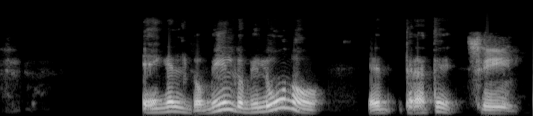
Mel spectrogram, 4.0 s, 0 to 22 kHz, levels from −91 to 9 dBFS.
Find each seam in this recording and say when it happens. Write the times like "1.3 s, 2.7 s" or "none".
1.4 s

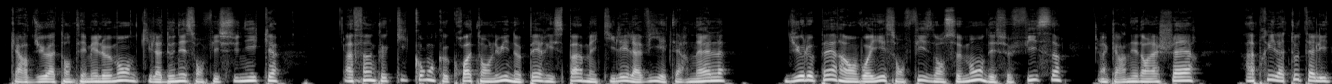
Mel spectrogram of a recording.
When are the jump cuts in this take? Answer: 7.7 s

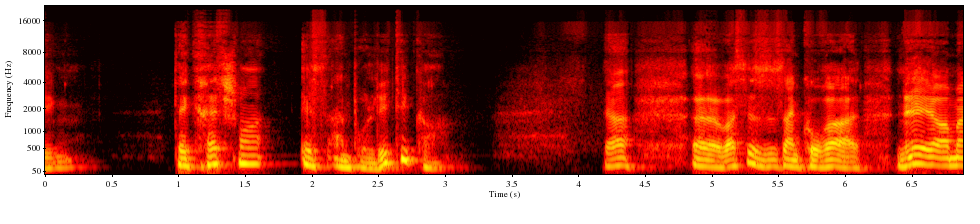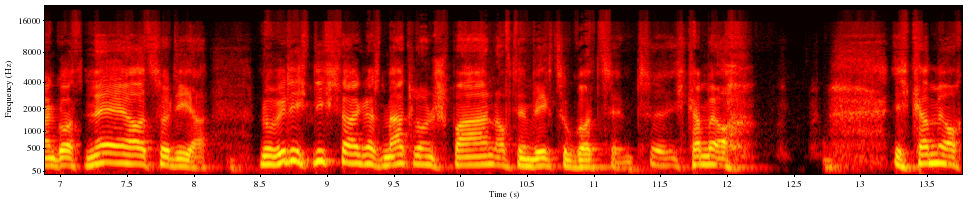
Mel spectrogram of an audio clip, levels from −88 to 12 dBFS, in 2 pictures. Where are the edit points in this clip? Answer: 4.2 s, 7.1 s

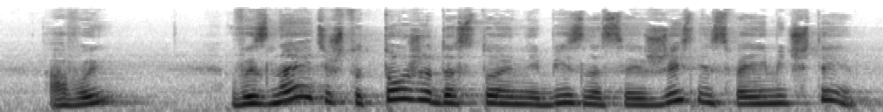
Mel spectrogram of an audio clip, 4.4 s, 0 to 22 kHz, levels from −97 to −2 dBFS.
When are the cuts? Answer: none

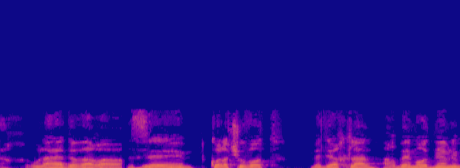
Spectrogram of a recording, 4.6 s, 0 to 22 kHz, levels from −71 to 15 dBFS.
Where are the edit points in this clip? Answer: 1.2 s

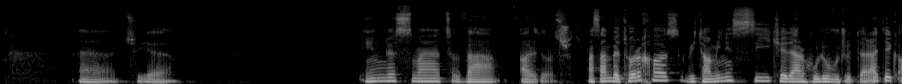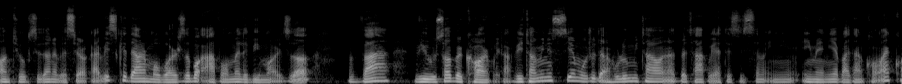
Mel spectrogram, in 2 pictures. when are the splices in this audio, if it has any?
5.8 s

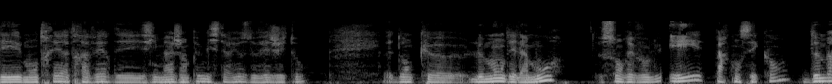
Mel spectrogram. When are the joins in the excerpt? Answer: 3.8 s, 6.6 s

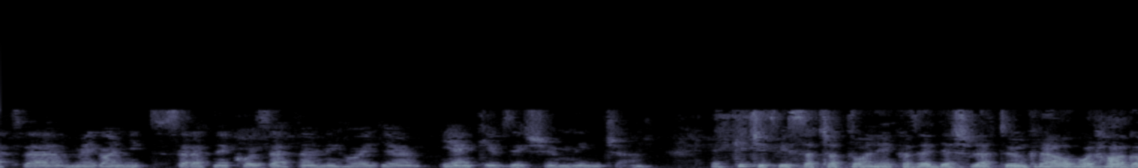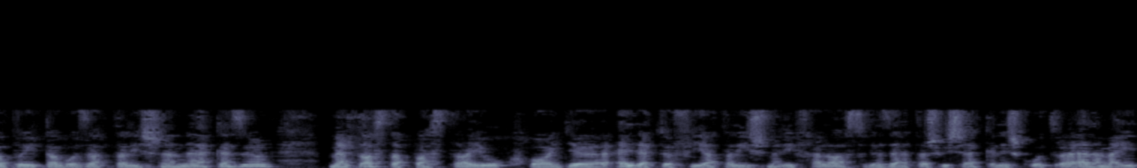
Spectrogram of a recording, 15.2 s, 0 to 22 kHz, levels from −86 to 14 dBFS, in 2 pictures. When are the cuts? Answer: 4.6 s

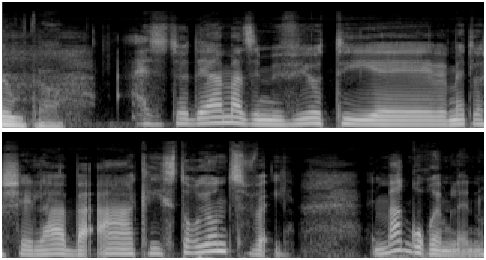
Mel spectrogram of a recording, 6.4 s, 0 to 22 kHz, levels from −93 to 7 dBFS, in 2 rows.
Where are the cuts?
none

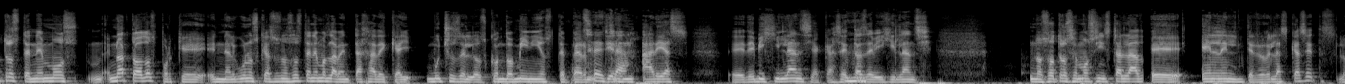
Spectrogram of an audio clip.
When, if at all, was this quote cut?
11.4 s

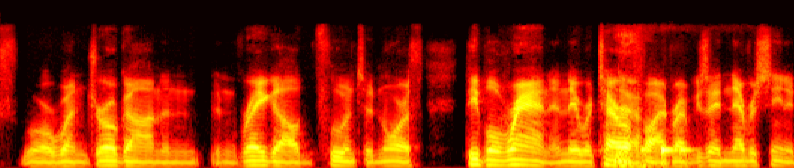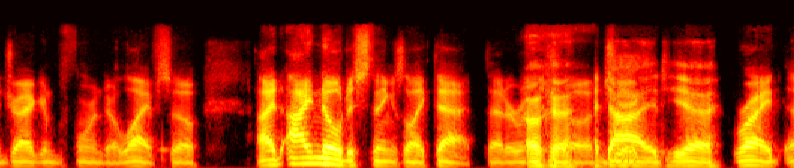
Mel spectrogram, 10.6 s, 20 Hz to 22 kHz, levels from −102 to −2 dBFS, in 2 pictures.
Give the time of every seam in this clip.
9.3 s

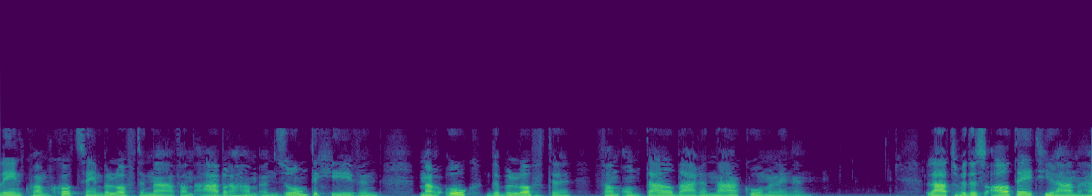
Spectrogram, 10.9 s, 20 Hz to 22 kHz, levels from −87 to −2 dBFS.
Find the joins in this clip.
9.2 s

